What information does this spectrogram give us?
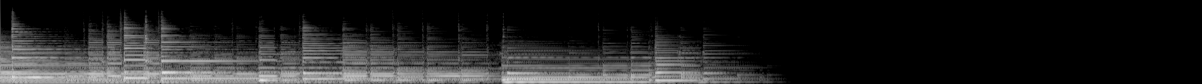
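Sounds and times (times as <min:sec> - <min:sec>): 
prelude: 0:00.0 - 0:07.7.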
